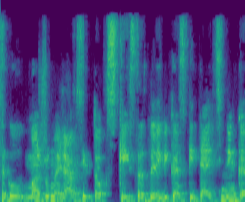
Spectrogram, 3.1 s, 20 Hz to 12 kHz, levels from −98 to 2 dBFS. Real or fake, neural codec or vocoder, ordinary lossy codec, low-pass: real; none; AAC, 64 kbps; 10.8 kHz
